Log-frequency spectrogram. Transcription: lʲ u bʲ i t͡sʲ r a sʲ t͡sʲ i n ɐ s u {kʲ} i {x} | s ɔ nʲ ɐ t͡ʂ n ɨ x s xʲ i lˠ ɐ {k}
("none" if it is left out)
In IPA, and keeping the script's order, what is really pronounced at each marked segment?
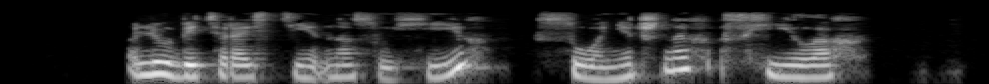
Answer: xʲ, x, x

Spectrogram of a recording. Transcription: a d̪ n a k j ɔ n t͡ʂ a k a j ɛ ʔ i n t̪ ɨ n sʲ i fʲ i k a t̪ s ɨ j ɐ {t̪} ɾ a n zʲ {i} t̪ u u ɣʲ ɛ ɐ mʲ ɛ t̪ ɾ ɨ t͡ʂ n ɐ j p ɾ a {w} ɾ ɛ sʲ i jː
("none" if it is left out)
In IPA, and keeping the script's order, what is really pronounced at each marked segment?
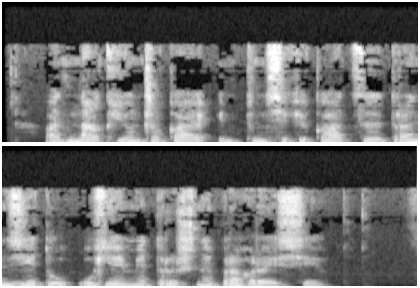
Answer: t̪, i, ɣ

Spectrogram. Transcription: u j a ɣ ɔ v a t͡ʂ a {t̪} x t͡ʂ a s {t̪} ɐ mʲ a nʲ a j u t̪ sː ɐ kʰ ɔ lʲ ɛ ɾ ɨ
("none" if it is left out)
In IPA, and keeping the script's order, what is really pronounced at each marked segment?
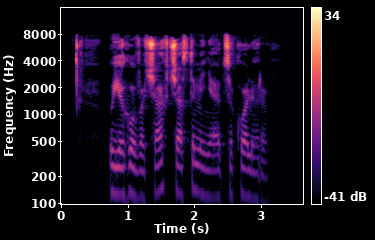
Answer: none, t̪

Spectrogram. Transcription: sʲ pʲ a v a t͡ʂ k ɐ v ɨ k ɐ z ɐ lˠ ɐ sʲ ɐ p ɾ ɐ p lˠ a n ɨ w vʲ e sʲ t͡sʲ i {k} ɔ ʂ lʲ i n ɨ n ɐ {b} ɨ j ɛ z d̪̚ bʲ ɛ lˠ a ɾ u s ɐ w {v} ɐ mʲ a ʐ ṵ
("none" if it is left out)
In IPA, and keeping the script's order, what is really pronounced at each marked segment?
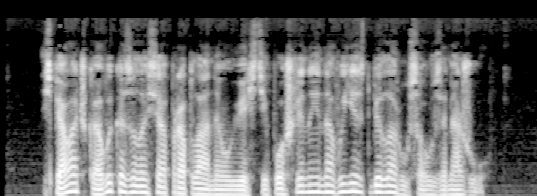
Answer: p, v, z

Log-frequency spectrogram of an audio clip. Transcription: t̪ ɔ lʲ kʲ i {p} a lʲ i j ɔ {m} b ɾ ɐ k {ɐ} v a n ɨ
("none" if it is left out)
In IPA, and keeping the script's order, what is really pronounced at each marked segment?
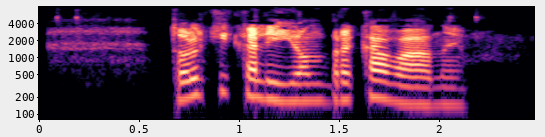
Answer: k, n, a

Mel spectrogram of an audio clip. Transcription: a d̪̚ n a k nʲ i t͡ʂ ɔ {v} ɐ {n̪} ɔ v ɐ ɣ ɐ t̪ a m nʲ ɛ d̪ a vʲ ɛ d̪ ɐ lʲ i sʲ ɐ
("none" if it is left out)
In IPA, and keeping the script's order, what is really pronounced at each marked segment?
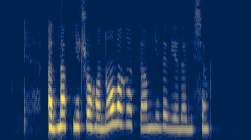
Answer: ɣ, n̪

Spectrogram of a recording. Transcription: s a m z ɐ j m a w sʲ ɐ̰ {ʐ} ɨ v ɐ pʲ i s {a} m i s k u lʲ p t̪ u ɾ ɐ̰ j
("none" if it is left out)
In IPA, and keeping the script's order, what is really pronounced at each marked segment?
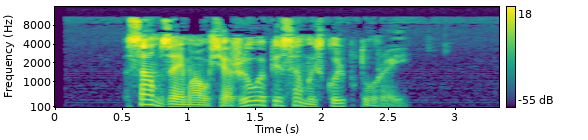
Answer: ʐ, ɐ

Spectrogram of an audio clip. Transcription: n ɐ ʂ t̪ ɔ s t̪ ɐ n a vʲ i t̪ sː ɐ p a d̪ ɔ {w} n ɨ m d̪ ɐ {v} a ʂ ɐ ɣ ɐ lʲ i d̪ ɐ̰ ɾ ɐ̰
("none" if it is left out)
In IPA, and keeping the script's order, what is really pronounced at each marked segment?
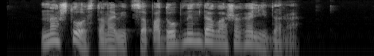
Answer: b, v

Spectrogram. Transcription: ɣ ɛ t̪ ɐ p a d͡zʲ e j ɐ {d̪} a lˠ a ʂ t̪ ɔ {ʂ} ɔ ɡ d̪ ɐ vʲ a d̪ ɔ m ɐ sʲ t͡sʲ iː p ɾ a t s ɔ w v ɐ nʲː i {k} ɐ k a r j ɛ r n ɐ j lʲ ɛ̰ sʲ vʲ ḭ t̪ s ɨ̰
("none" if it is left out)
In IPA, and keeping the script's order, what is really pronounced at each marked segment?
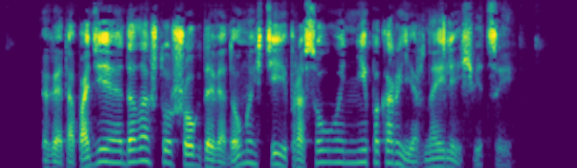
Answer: d̪, ʂ, p

